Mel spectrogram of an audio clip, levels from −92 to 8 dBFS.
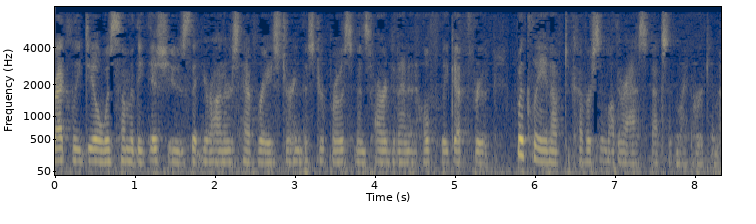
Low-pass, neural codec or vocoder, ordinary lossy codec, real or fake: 7.2 kHz; codec, 16 kHz, 1.1 kbps, Voila-Tokenizer; MP3, 32 kbps; fake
